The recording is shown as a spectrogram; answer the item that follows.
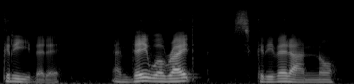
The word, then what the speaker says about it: scrivere: Remember how we covered how ere verbs, sometimes the emphasis is on the third to last syllable, sometimes it's on the second to last. Well, scrivere is one where it's on the third to last, scrivere.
